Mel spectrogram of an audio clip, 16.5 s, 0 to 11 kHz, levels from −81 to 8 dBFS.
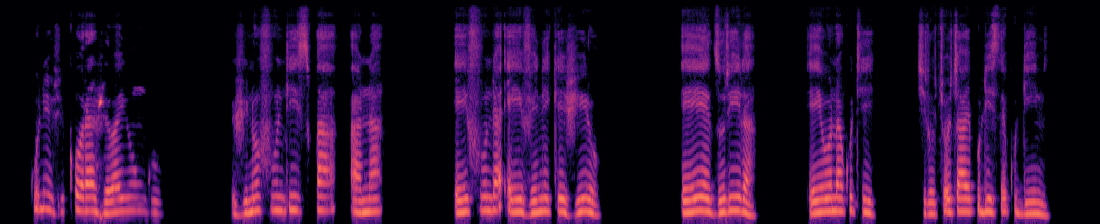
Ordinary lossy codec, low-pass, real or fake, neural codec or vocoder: AAC, 64 kbps; 9.9 kHz; real; none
